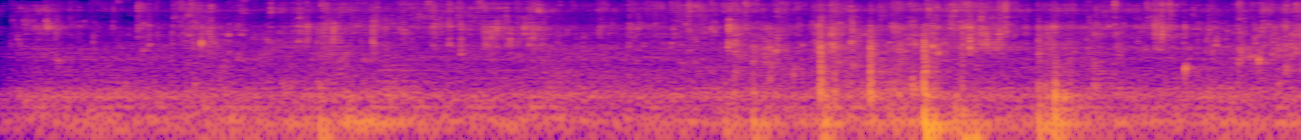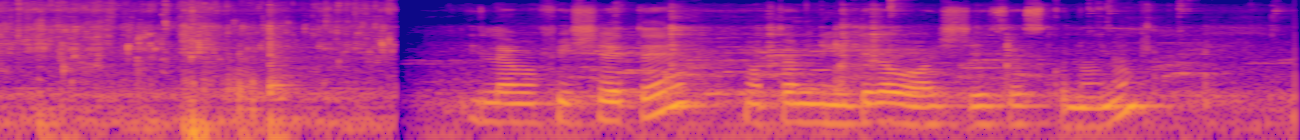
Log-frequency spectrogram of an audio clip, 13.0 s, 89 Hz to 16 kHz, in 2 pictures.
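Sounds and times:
tap water running into steel bowl: 0.0 - 8.5
splashes and knocks: 0.9 - 2.4, 3.6 - 8.5.

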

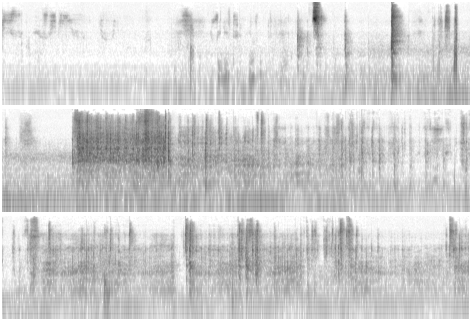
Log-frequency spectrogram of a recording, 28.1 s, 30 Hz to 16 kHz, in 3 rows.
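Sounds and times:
ball rolling around plastic track: 5.9 - 28.0.

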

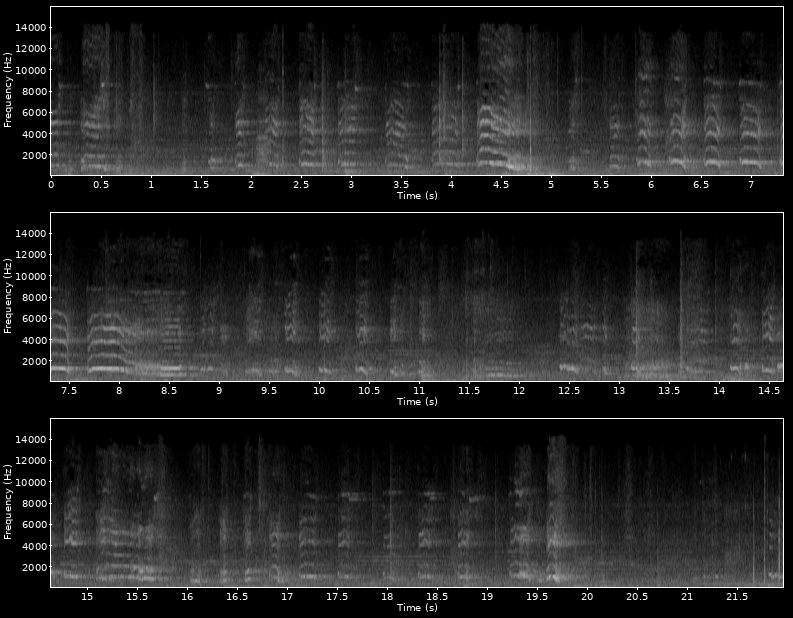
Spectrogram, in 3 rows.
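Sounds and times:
puppies whining and yipping: 0.0 - 21.9.

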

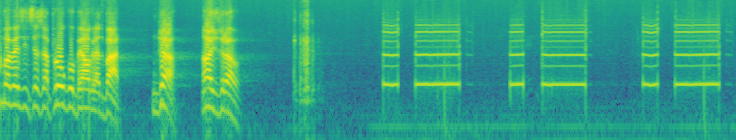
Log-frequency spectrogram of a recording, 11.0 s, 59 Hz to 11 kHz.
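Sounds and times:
telephone ringing tone: 9.6 - 11.0.

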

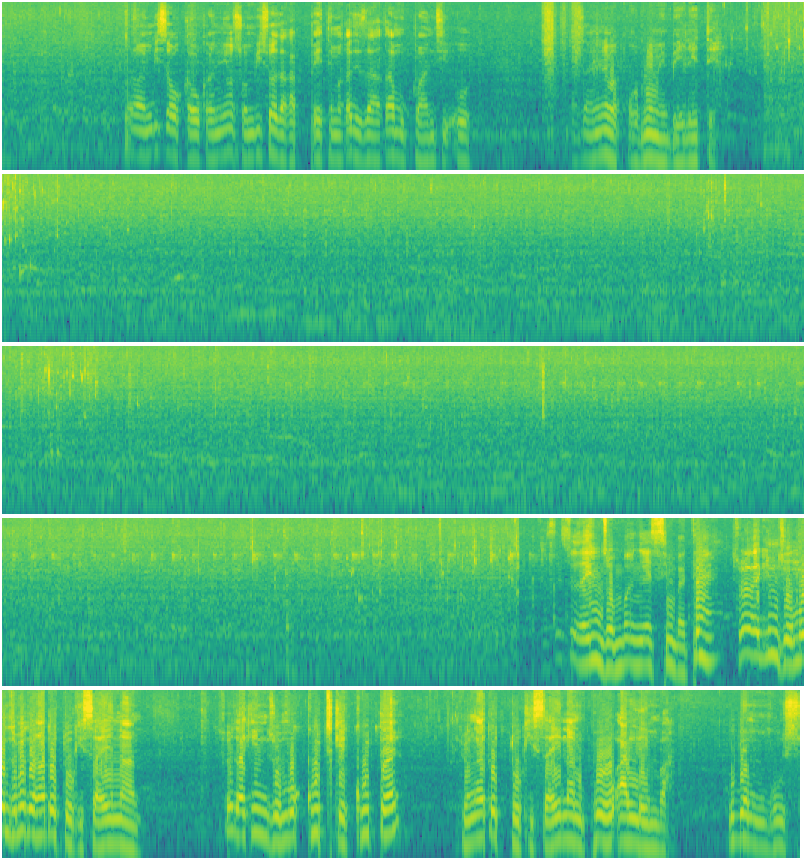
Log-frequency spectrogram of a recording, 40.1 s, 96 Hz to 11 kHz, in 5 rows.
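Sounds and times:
water splashing in plastic basin: 7.3 - 9.4, 14.6 - 17.8, 26.0 - 29.8.

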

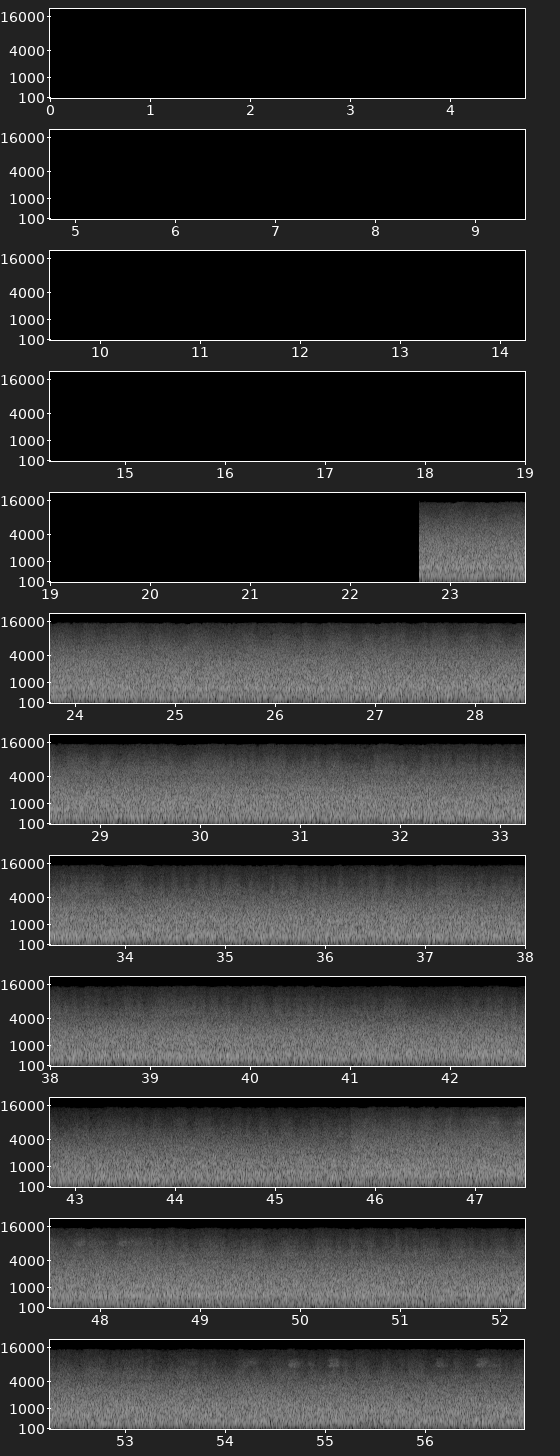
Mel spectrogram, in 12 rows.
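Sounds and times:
river running over rocks: 22.7 - 56.9.

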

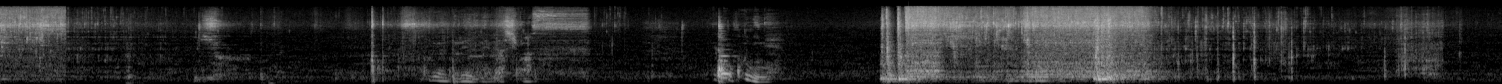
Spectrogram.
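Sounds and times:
water drips: 5.9 - 6.9, 11.6 - 14.0.

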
